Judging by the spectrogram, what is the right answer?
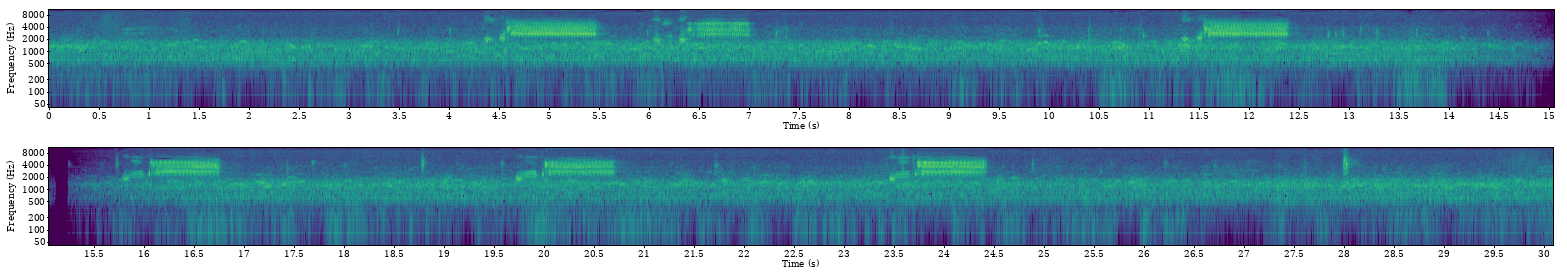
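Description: Male red-winged blackbird singing its conk-la-ree song six times, each a short lead-in note followed by a buzzy trill of about a second. Behind it runs a steady dense din of a large bird flock, and the sound drops out briefly about halfway through.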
